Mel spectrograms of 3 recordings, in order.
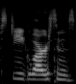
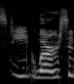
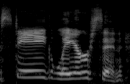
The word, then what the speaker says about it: Stieg Larsson: you sure it's pronounced Stieg Larsson because I've been saying stay gleason and that's because of our regional dialect it's Swedish so you're supposed to say it like it's Swedish and I'm 20% Swiss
